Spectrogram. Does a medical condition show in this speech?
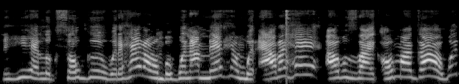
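No.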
